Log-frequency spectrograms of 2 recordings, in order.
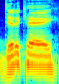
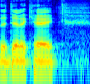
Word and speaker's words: Didache: The Didache, it's pronounced differently by different people, the Didache, the Epistle of Barnabas, the Shepherd of Hermas, and then the writings of Justin Martyr.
